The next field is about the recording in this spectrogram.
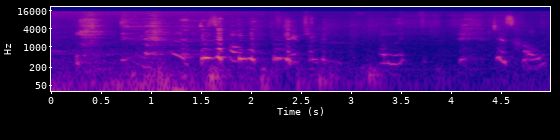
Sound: Trina crying continues

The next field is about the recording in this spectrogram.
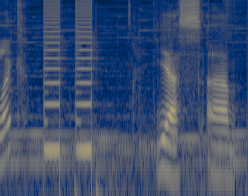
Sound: buzzer

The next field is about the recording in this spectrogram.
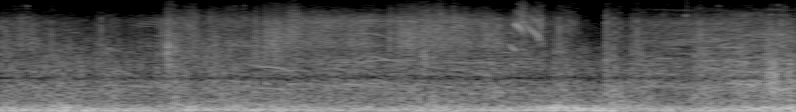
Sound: gunfire and shouting

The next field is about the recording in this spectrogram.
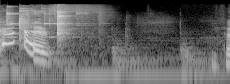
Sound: mug breaks

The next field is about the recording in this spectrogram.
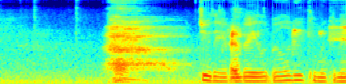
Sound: man sighs

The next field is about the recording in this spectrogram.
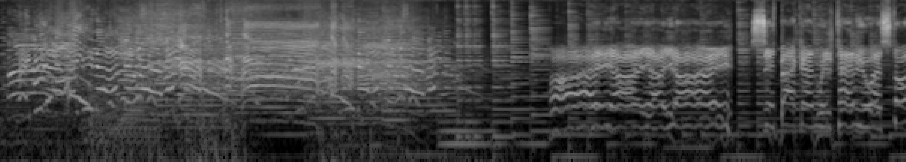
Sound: applause

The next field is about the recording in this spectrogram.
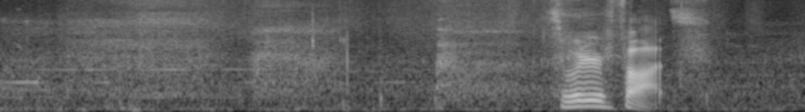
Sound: both exhaling

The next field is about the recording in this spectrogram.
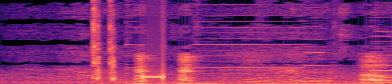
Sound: laughs; beeping, laughs; gentle music

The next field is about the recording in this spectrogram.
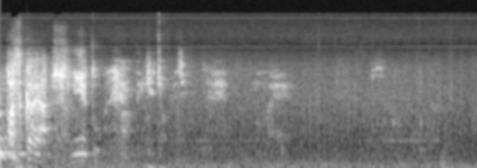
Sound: whispers

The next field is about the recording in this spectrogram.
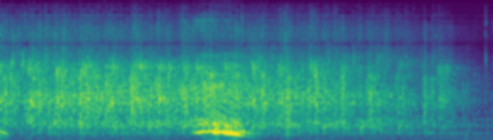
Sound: audience clapping

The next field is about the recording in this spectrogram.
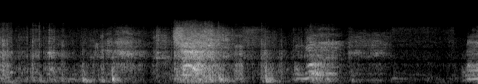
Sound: sneezes

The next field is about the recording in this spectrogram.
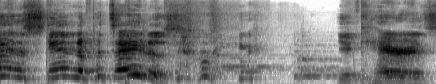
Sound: laughing

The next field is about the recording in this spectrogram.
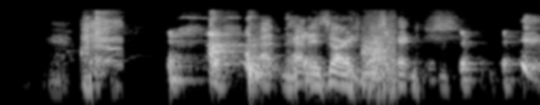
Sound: laughter

